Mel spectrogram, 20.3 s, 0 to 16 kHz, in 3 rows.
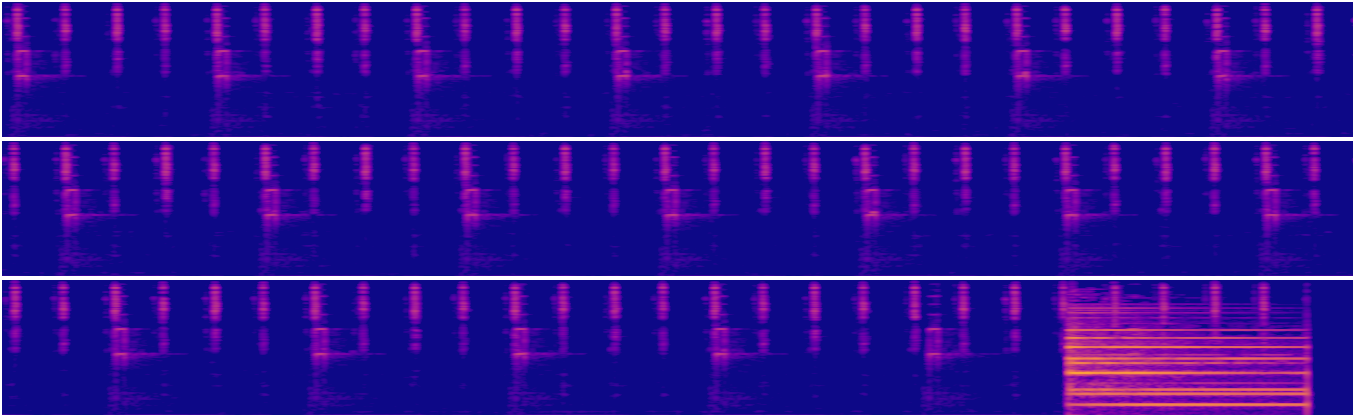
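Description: Ticking countdown-timer sound effect: even clock ticks, about four a second with a stronger tick each second, running down a 20-second timer. Near the end, a loud, steady ringing tone sounds as the time runs out.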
